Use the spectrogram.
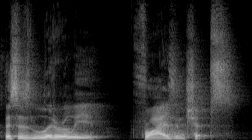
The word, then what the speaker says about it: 吃: It does still have the meaning of to eat, but commonly instead they choose to use this one, which is chi, chi or heck in Cantonese.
